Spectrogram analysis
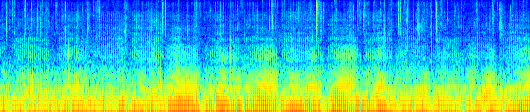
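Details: Deep, continuous cat purr pulsing in breath cycles under frequent sharp crackles from a cozy fireplace.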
